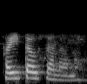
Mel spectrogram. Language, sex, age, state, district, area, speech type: Tamil, female, 18-30, Tamil Nadu, Tiruvarur, rural, conversation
